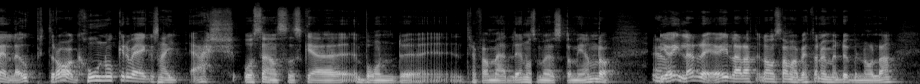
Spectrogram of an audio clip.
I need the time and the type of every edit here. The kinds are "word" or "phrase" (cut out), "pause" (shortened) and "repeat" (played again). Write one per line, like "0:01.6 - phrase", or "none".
0:01.6 - phrase
0:05.3 - phrase
0:07.6 - word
